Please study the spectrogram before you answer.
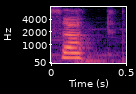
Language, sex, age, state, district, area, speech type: Kashmiri, female, 18-30, Jammu and Kashmir, Srinagar, rural, read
